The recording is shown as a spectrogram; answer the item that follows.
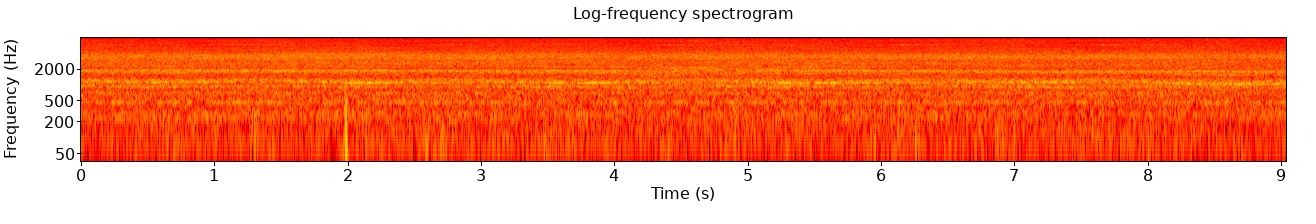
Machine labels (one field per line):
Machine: fan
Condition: normal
